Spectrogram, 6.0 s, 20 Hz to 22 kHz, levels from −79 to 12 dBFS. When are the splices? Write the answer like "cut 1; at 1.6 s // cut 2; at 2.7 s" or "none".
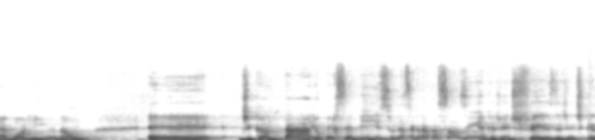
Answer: cut 1; at 3.1 s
